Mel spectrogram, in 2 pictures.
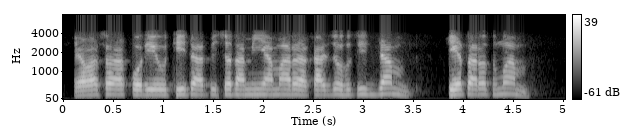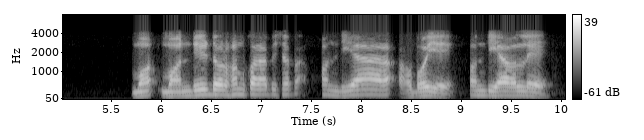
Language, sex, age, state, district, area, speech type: Assamese, male, 60+, Assam, Nalbari, rural, conversation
